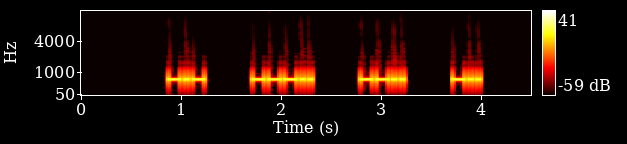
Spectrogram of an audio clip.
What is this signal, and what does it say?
Morse code, heard as a keyed tone, about 29 wpm, spaced as for 14 wpm, 700 Hz. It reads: K8ZD
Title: USA Call Signs - 4 Characters - 4x Character Spacing - 30wpm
